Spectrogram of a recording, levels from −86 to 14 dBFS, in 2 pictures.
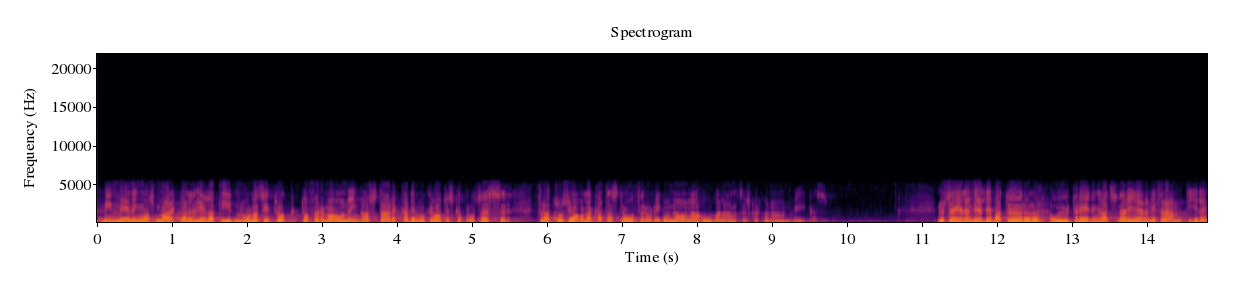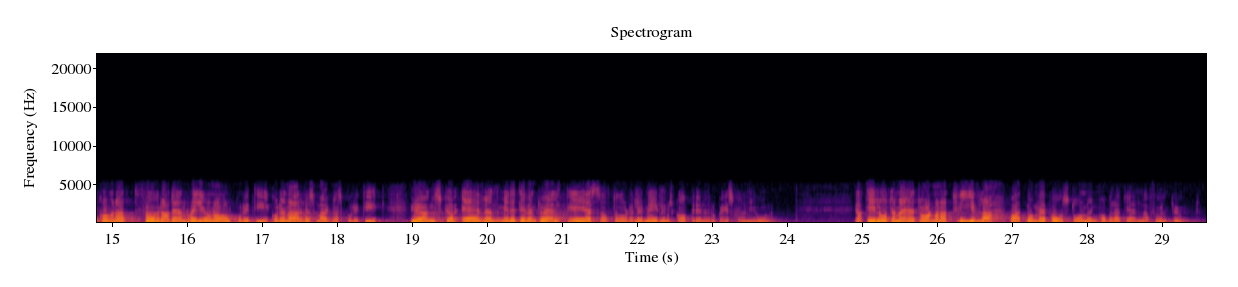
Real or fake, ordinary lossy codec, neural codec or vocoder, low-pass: real; Opus, 24 kbps; none; 5.4 kHz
